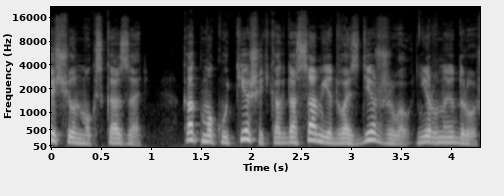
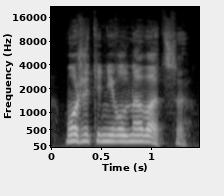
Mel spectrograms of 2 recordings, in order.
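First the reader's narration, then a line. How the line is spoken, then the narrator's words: Tired smiling reassurance. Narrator (Russian): устало улыбнулся хирург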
